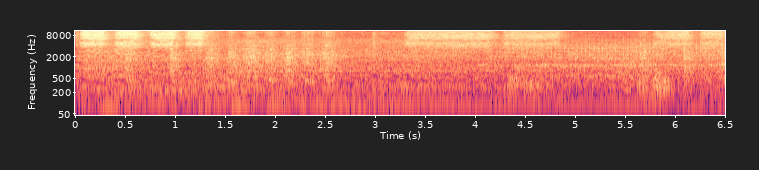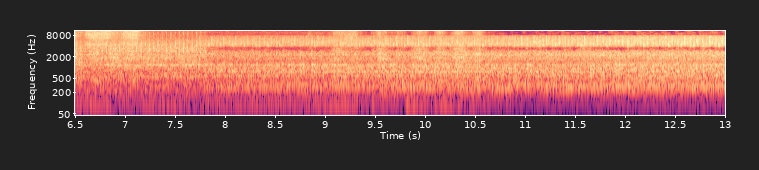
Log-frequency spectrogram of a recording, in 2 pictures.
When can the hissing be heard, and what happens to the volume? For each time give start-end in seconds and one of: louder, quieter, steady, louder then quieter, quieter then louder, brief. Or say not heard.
0.0-9.2 quieter.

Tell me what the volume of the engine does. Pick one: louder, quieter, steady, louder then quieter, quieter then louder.
louder.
